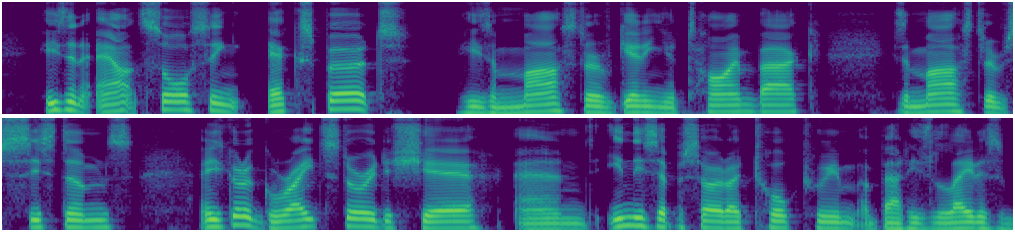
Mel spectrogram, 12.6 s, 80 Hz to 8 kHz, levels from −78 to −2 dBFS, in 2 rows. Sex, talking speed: male, 170 wpm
